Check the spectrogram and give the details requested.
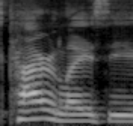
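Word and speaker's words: Kyren Lacy: Ky, it's Kiran Lacy.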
